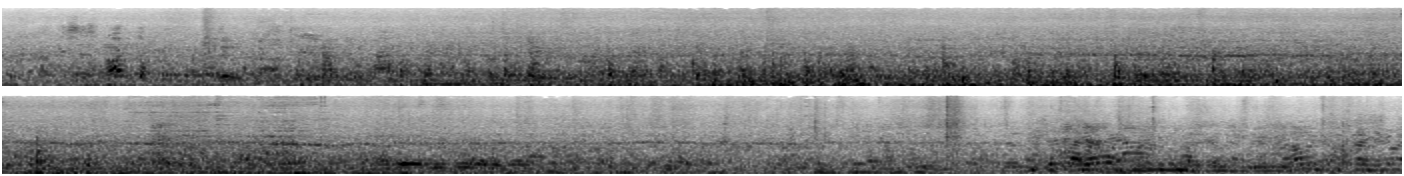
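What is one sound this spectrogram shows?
Voices of a crowd of shoppers murmur all around in a large echoing hall.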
